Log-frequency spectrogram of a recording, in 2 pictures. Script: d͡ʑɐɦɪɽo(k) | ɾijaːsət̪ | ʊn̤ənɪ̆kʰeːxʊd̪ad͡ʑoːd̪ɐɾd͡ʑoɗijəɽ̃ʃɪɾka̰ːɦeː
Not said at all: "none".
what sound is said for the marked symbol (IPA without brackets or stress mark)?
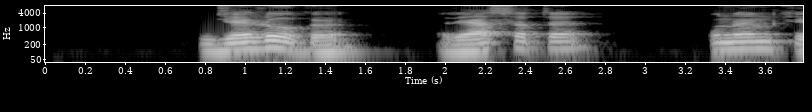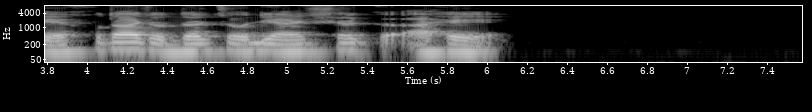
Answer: k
